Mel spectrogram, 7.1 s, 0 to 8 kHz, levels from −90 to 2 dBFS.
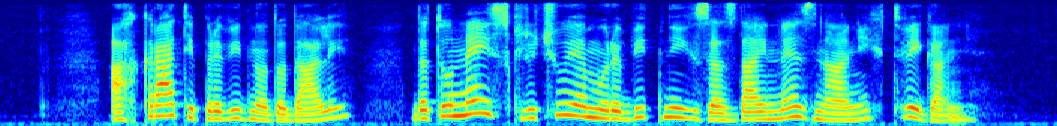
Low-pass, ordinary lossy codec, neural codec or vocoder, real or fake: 7.2 kHz; AAC, 48 kbps; none; real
